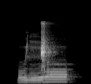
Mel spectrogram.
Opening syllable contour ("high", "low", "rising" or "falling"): low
